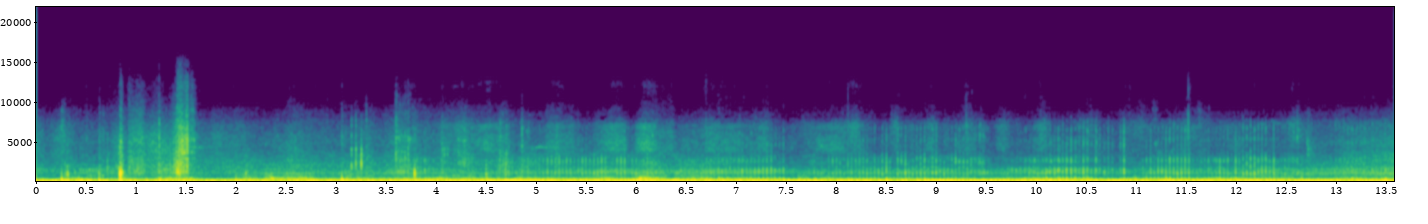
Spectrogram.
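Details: A stray cat sunbathing at a shrine purrs as it is stroked, recorded with a GoPro HERO8. An unbroken, deep, even rumble fills all fourteen seconds, with scattered light scratching and rustling noises on top.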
